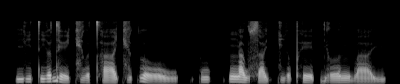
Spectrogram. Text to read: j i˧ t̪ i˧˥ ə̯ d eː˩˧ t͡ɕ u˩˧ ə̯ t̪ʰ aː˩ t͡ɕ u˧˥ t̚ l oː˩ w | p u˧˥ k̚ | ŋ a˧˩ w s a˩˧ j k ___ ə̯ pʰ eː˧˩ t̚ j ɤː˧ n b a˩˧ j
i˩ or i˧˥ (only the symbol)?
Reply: i˩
